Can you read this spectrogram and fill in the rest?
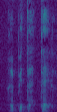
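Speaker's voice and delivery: plain reading voice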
